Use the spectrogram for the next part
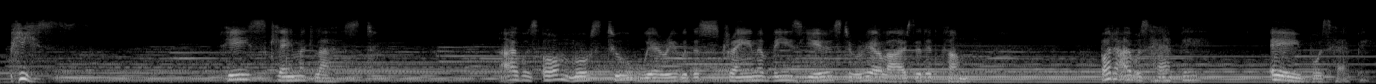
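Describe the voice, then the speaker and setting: An actress playing an aging, weary, grieving presidential widow in theatrical, emotional 1940s radio drama style. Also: female voice, on the low side, over loud music. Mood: weary relief. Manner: theatrical, emotional, drawn-out phrasing. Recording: dull vintage 1940s radio recording.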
